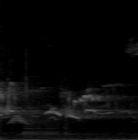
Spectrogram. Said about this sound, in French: Néanmoins, à l'ombre de ces murs moussus, sous les êtres de forêt de soigne, si l'on y prête attention, au milieu des chants des oiseaux,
